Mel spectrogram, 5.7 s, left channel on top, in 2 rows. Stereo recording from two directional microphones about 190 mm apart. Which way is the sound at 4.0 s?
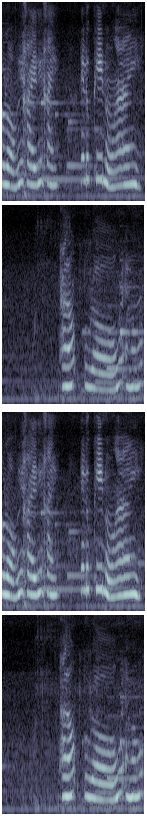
10° right (ahead or behind).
